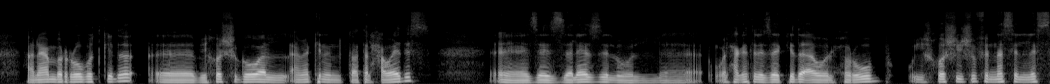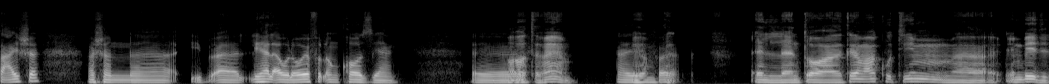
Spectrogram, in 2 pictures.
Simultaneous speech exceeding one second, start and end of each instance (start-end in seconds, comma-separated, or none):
none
